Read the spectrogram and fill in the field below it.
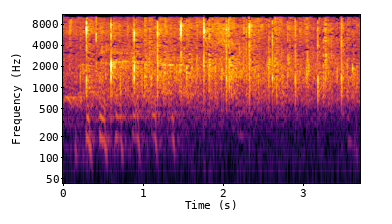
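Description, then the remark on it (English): A crowd breaks into steady applause, many hands clapping in a dense, bright patter that holds at an even level throughout, with a few voices briefly audible underneath at the start. “you can clap for her.”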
